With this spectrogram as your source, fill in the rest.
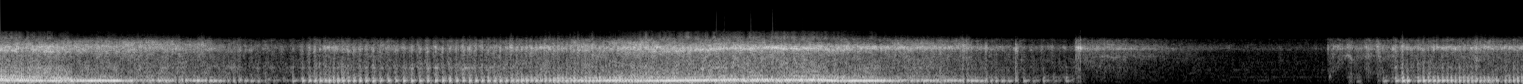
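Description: Tyres churn through mud.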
